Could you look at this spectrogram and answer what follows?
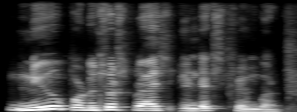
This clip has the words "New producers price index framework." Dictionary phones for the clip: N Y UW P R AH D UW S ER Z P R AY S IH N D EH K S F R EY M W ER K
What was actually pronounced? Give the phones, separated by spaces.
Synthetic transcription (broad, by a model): N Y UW P R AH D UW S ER S P R AY S IH N D EH K S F R EY M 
